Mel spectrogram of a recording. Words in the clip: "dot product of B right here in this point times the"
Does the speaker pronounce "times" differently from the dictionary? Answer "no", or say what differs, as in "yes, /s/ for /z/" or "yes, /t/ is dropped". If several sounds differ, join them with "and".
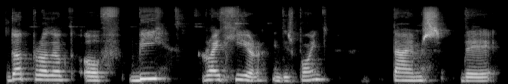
yes, /s/ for /z/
